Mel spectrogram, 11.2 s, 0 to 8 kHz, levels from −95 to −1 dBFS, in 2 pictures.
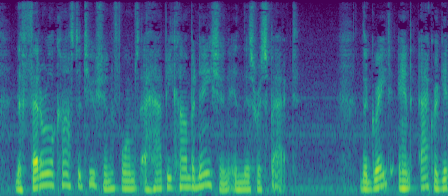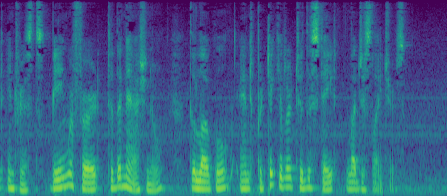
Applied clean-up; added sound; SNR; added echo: none; none; none; none.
